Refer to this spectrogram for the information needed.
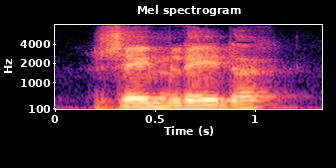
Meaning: dated form of zeemleer
- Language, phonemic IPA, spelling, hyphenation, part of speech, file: Dutch, /ˈzeːmˌleː.dər/, zeemleder, zeem‧le‧der, noun, Nl-zeemleder.ogg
